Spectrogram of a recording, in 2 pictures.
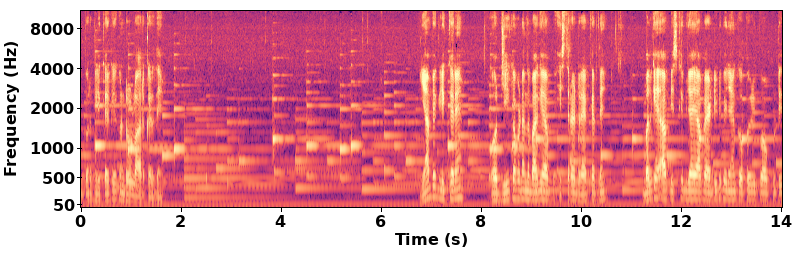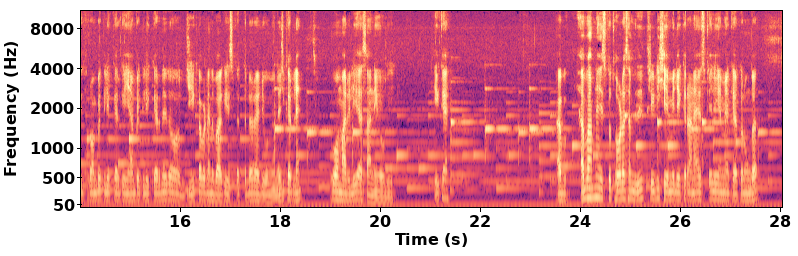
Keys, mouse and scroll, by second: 0.1 ctrl+r, 2.4 alt+click, 3.9 click, 8.7 g, 9.2 click, 10.9 ctrl+space, 12.1 click, 16.7 g, 17.8 click, 18.9 click, 20.4 space, 20.8 click.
